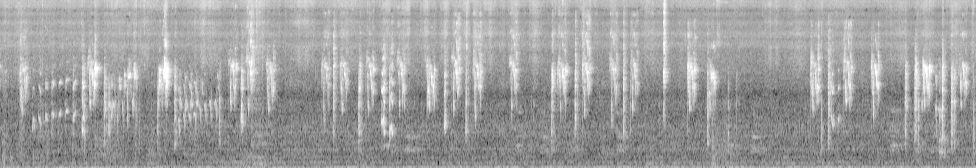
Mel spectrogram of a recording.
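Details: A pet budgerigar family of father, mother and young chirps in a busy, scratchy chatter of short sharp notes inside a cage with its door open.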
